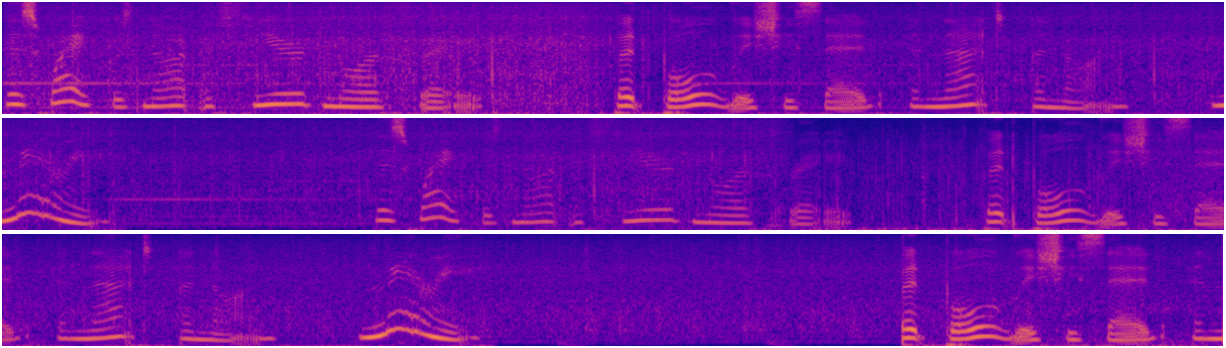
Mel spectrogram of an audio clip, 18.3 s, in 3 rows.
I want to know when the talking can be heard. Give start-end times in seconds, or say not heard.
0.0-6.7, 8.0-14.7, 16.7-18.2.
